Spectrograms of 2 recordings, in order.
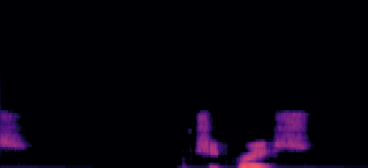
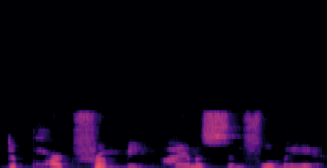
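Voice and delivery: hushed Peter; 11 dB quieter than usual. Retold or imitated. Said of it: "what did Peter respond?".

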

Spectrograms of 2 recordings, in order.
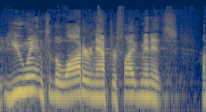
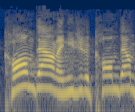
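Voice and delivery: raised, louder voice, urgent commands; retold yelling; 5 semitones higher, 7 dB louder than usual. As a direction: call out firmly to a panicking swimmer. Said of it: "I kept yelling at him".

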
